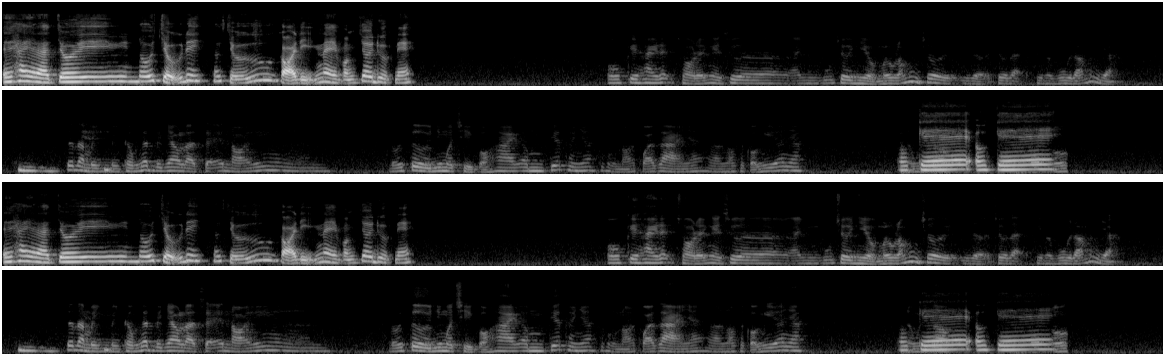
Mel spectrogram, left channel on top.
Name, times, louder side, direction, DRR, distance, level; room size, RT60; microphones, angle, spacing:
voice 1, 0.0-4.1 11.8-12.2 20.6-22.1, left 4 dB, 25° left, 0.3 m, -19 dB
voice 2, 6.0-11.3 12.3-14.9 15.5-19.7 20.6-21.2 22.1-22.3, right 1 dB, 35° right, 3.1 m, -36 dB
head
